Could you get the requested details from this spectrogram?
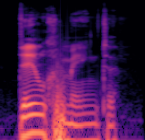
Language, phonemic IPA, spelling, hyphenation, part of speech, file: Dutch, /ˈdeːl.ɣəˌmeːn.tə/, deelgemeente, deel‧ge‧meen‧te, noun, Nl-deelgemeente.ogg
- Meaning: 1. part of a municipality with an own government 2. part of a municipality, which was formerly an own municipality and is now part of a fusiegemeente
